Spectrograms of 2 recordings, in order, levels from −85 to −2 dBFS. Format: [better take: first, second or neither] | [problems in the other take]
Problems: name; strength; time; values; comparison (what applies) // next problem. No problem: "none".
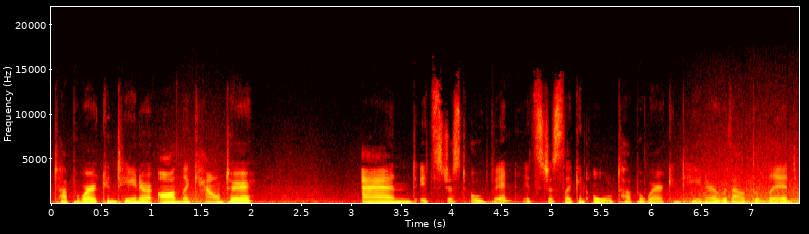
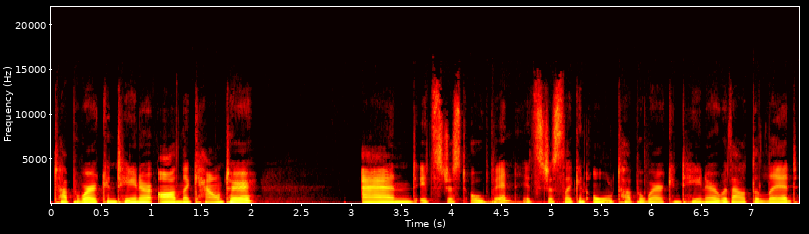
second | wind noise on the microphone; occasional gusts; 15 dB below the speech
